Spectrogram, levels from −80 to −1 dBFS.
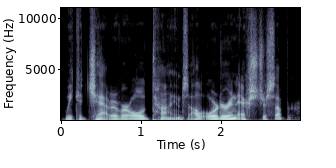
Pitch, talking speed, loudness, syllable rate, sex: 100 Hz, 200 wpm, -17 LUFS, 5.6 syllables/s, male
